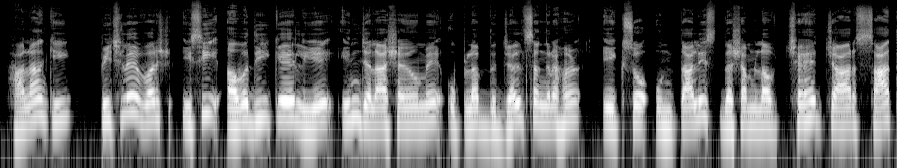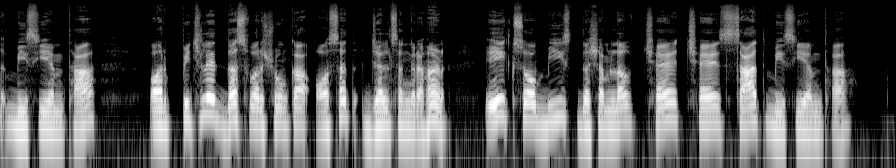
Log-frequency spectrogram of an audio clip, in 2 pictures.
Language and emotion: Hindi, neutral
